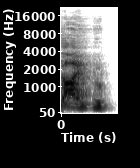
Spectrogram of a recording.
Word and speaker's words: Ihu: Oh, it's pronounced Ihu.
